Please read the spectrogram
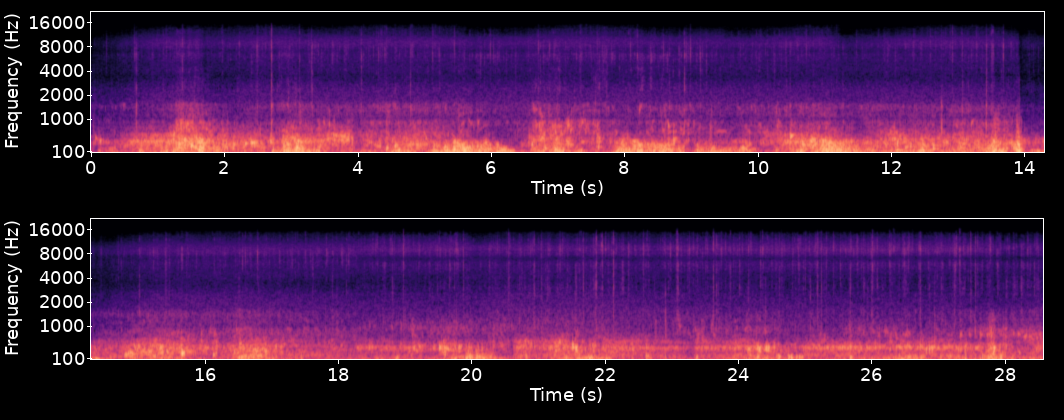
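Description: Underwater water noise on a submerged camera: a muffled low rumble and sloshing that swells and fades in irregular surges.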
